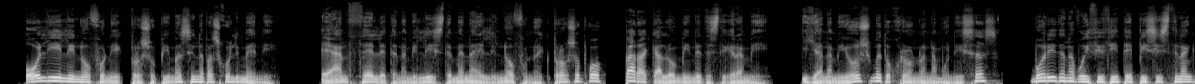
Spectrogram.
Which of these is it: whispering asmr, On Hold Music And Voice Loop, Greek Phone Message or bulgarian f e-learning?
Greek Phone Message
